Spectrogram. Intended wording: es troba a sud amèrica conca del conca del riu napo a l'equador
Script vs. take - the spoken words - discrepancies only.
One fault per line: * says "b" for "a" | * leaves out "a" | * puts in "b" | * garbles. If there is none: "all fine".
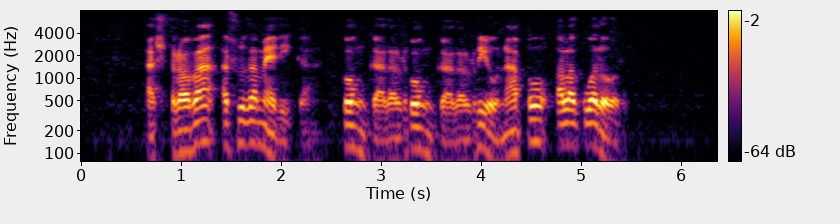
all fine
